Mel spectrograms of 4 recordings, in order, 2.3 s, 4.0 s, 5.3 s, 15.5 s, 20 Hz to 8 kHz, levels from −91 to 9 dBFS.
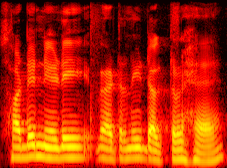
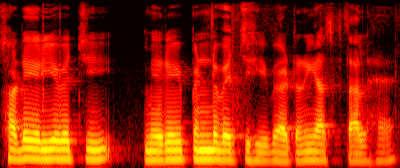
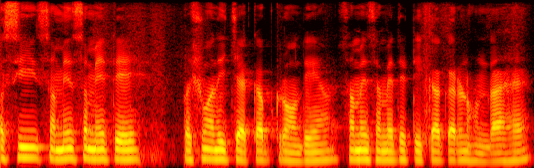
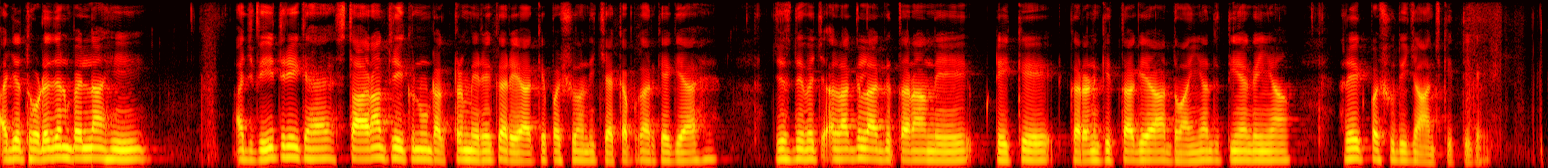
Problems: none marked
